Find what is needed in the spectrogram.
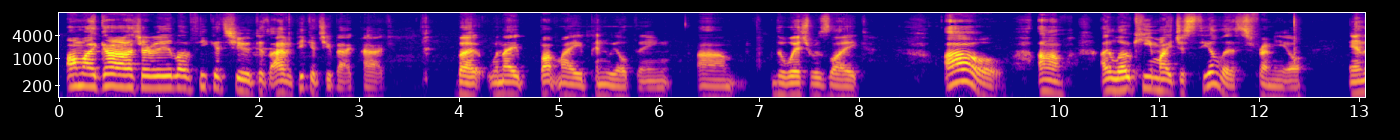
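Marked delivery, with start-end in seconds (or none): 0.1-2.0 gushing cashier. Retold or imitated. Cashier gushing over backpack. 8.8-12.4 playful witch. Retold or imitated. Witch teasing about pinwheel.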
